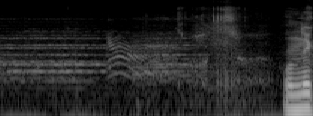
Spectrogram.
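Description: A short electronic game jingle plays.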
